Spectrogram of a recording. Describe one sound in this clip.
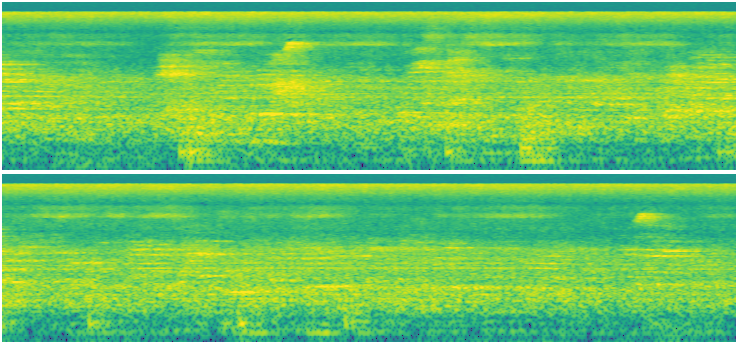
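A woman talks calmly, explaining as if to a class, in a room with some echo.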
